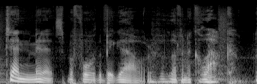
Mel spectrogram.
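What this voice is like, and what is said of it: Radio DJ voice. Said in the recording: “That's my DJ voice.”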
